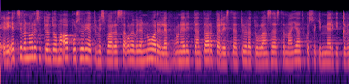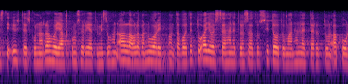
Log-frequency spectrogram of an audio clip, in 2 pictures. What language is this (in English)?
Finnish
